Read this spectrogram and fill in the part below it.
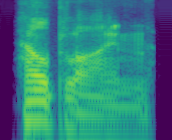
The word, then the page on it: helpline: British English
